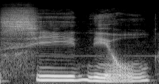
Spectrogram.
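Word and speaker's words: 犀牛: we call it a c neo how do you remember c see just try to remember in english alphabet as a b c c okay so c neo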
